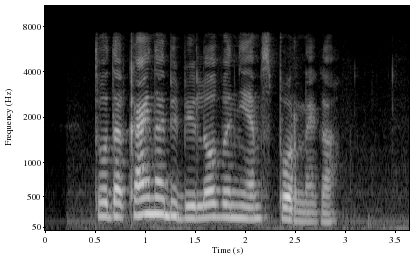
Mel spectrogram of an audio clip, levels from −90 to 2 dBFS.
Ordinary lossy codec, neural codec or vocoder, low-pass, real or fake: none; none; 7.2 kHz; real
